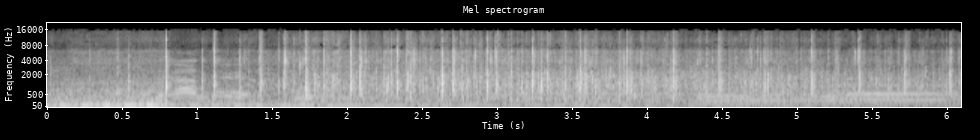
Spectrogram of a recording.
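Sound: applause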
